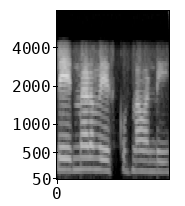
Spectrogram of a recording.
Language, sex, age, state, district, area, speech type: Telugu, female, 45-60, Andhra Pradesh, East Godavari, rural, conversation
